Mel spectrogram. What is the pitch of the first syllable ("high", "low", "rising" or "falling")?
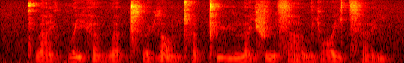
low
